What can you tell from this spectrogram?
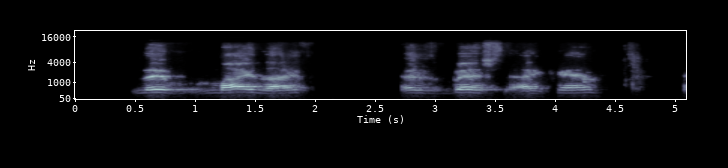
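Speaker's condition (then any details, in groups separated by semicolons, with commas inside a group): ALS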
